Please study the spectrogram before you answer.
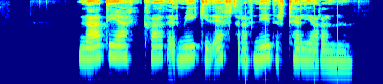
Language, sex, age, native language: Icelandic, female, 50-59, Dutch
